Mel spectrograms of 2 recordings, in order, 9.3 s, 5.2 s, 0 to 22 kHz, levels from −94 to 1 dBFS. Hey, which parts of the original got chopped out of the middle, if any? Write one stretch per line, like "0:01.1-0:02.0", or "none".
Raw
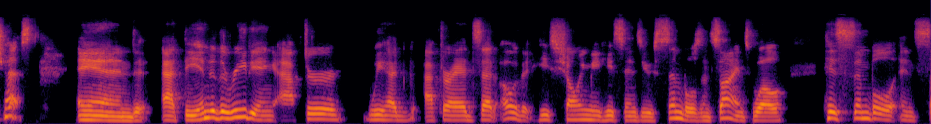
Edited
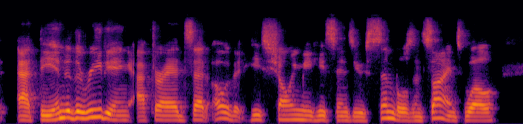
0:02.8-0:04.2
